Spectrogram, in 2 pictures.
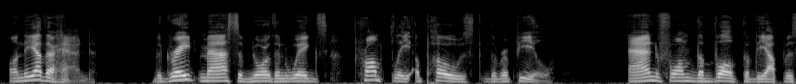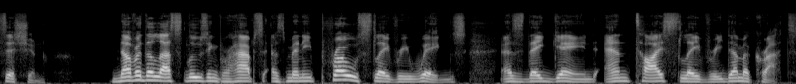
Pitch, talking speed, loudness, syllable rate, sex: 140 Hz, 130 wpm, -20 LUFS, 4.5 syllables/s, male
